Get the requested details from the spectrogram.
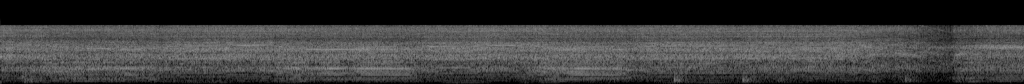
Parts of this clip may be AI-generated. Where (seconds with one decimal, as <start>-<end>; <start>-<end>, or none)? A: none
